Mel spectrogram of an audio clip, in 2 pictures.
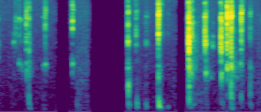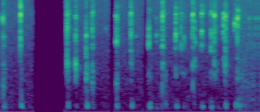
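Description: Faint typing on a computer keyboard: a quick run of key clicks a second or two in, then scattered light clicks.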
